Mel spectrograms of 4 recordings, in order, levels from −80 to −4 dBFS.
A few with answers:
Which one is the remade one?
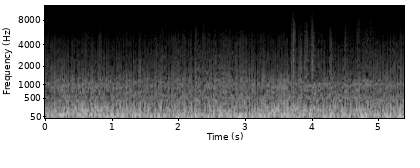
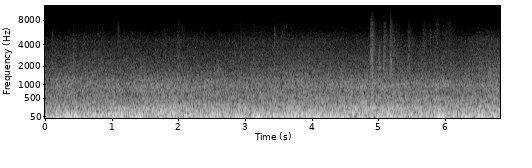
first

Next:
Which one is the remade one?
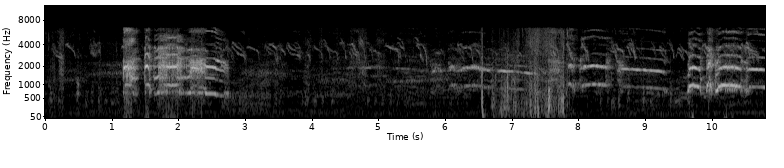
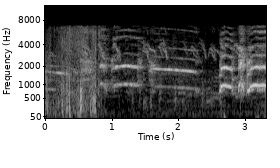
first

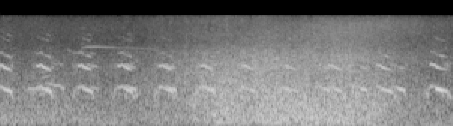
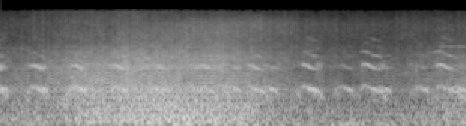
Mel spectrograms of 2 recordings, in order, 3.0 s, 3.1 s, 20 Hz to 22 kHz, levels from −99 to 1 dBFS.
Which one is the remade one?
second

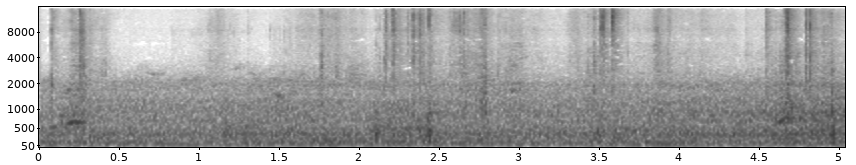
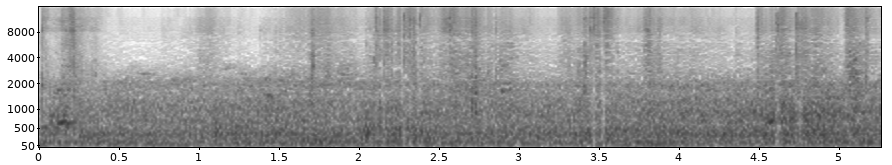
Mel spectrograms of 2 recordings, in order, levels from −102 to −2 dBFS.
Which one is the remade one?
second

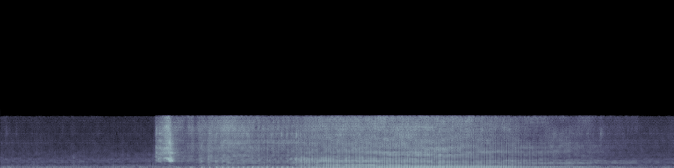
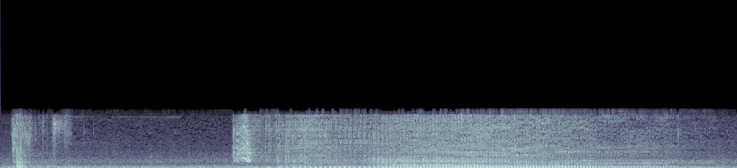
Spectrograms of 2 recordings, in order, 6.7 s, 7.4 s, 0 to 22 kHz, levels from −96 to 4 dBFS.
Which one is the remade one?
first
